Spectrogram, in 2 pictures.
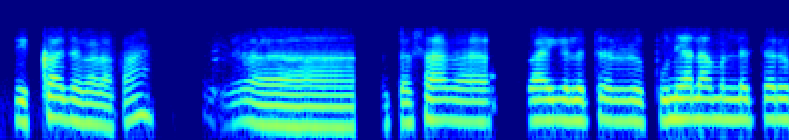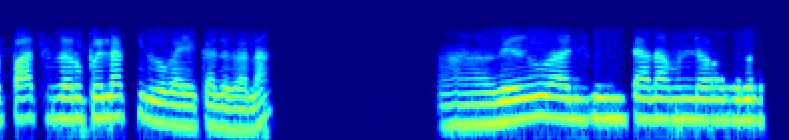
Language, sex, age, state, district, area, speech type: Marathi, male, 18-30, Maharashtra, Nanded, rural, conversation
